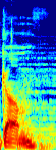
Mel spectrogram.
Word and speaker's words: Jum: It's spelled J-U-M, but it's pronounced gum.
